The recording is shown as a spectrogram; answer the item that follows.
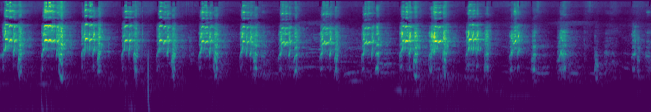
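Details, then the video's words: Tame hybrid chukar partridge calling in regular scratchy, hissing bursts, roughly two to three per second, high and raspy throughout, with a faint low hum beneath. "Кабки гибрид Дастбоз"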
